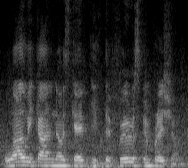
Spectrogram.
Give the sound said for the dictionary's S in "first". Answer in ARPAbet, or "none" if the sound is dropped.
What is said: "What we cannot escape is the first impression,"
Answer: S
